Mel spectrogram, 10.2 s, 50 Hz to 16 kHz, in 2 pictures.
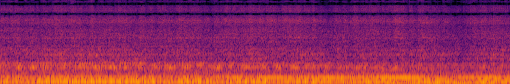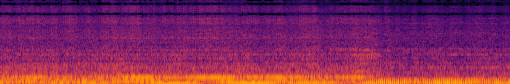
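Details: Vintage Hotpoint 1012 spin dryer spinning a damp laundry batch with the mat on: a steady low motor hum and whirr, even throughout with no knocks or rubbing; a follow-up 1600 washer spin extracted barely any more water, showing the spinner works well.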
